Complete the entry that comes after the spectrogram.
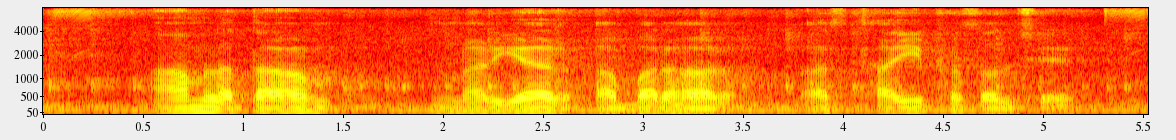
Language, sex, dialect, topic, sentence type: Maithili, male, Bajjika, agriculture, statement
